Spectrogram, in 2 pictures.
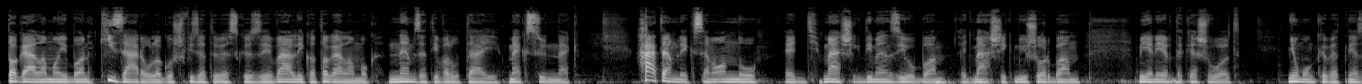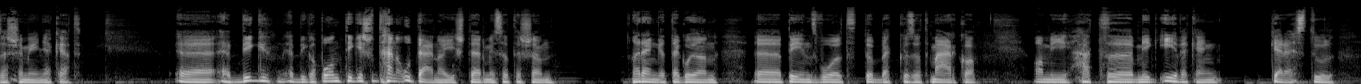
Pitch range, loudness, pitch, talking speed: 100-115 Hz, -22 LUFS, 110 Hz, 100 wpm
